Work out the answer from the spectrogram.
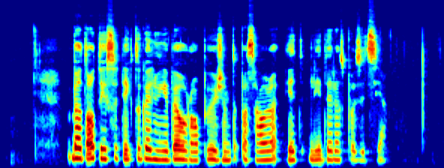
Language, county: Lithuanian, Kaunas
